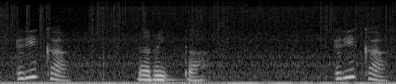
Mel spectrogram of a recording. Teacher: When not stressed, we pronounce the letters ya, as a short e.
